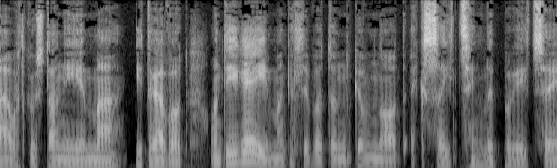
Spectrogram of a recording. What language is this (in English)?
Welsh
